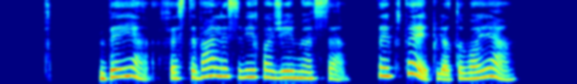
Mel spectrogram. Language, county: Lithuanian, Vilnius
